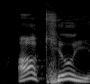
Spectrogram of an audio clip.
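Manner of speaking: smug, cocky voice. Retelling a fighter's post-fight threat, imitating a cocky threat. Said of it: "the way he said it".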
